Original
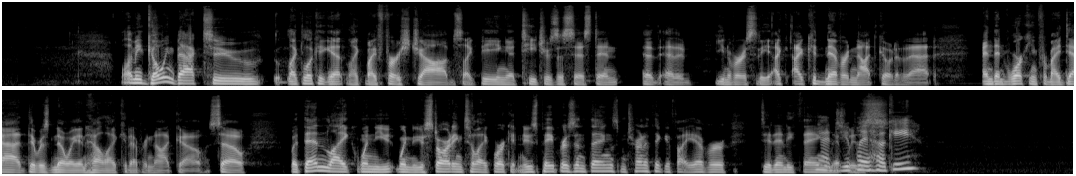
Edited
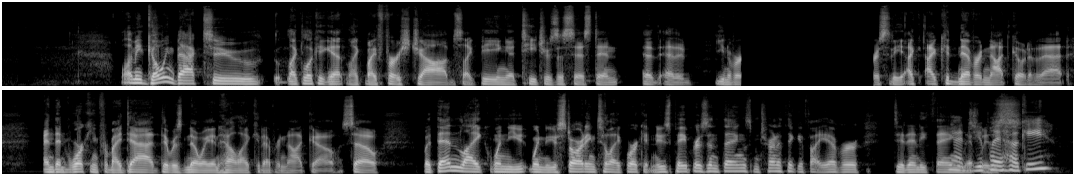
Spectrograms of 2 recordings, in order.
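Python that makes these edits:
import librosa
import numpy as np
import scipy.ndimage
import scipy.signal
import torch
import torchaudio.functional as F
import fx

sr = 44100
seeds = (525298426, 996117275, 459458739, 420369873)

y = fx.edit(x, sr, fx.insert_silence(at_s=7.39, length_s=1.33), tone=tone)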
